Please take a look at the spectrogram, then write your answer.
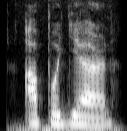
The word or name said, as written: apoyar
